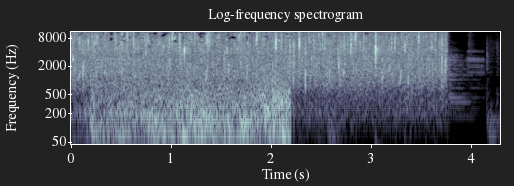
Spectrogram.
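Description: Heavy rain hisses steadily while a deep, loud thunder rumble rolls underneath for the first half. The rumble then drops away, leaving only rain, which cuts off abruptly just before the end.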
